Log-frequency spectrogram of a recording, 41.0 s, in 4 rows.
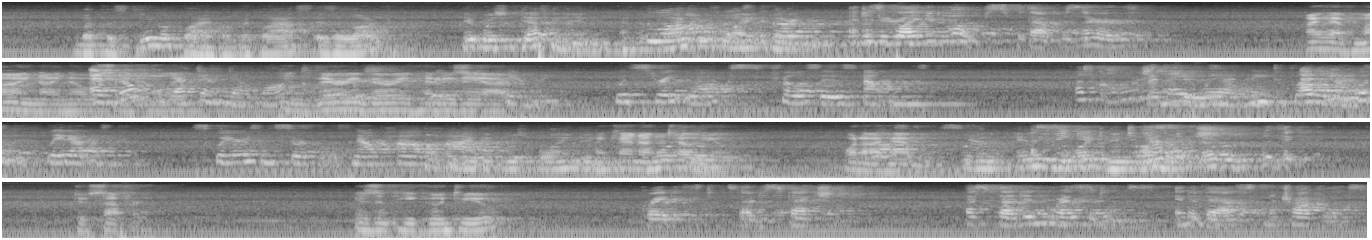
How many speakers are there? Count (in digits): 6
